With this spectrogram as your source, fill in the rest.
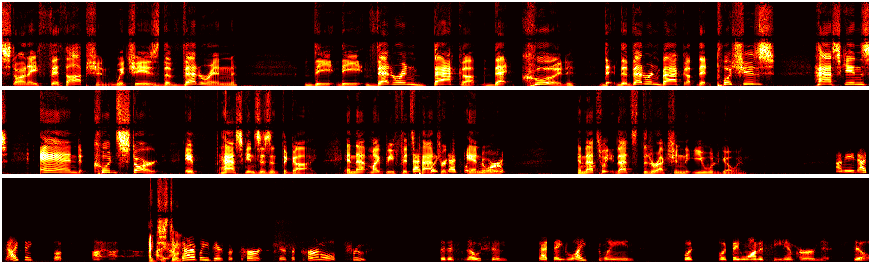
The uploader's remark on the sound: Joined the show by phone from Nats' Spring Training in West Palm Beach.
